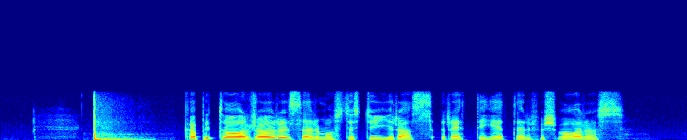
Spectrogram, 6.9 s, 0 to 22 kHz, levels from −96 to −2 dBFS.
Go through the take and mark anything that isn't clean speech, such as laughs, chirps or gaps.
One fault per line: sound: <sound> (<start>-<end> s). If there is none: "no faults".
sound: thud (0.9-1.6 s)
